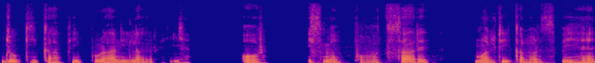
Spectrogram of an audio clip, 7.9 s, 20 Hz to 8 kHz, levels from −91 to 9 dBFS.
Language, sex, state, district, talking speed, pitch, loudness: Hindi, male, Bihar, Muzaffarpur, 115 wpm, 115 Hz, -29 LUFS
